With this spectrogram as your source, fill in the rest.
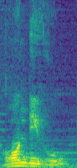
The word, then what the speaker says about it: rendezvous: And so we finally come to the letter Z. There will surely be attempts to blame the French, and yet the following have been fully established words of the English language for centuries now: chez, laissez-faire, and rendezvous.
